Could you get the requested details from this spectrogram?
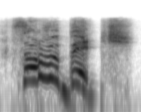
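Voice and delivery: sudden high yell of frustration; frustrated shout. Real, not acted. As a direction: blurt it out in a loud high curse. Frustrated at missing book.

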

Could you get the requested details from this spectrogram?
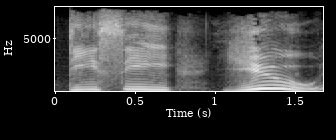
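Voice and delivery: U drawn out high and loud; slow down and punch the U; D C U with a big swooping U; stress on U. Shown as a demonstration. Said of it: "They're pointing at you".

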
